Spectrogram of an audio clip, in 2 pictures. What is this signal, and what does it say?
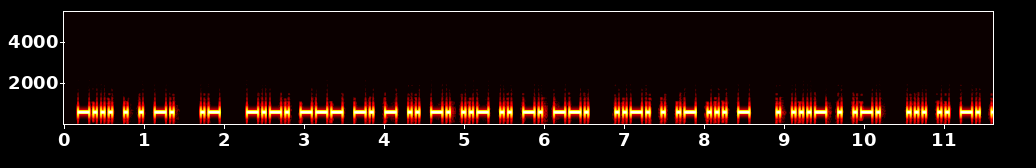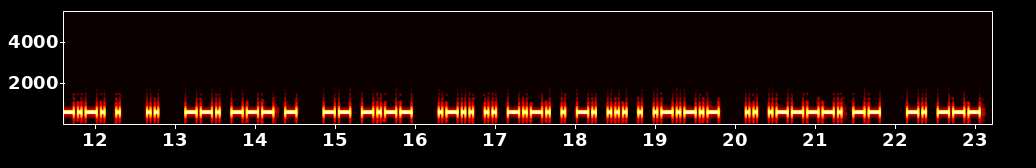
Morse code, heard as a keyed tone, about 25 wpm, 600 Hz. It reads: BEEN A CONTINUING FEAST EVER SINCE I GOT MY LICENSE. I'M NO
